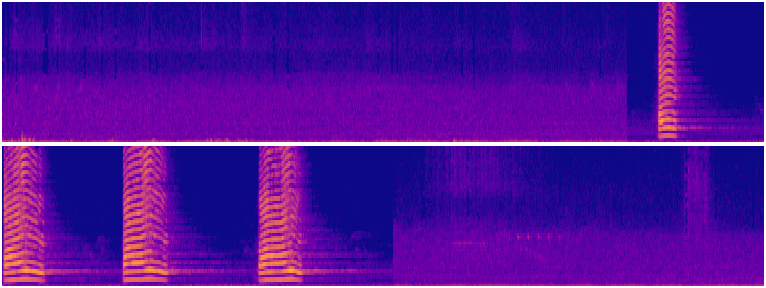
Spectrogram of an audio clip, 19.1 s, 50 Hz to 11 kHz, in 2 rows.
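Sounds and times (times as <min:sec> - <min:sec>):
peacock wailing calls: 0:08.2 - 0:08.9, 0:09.5 - 0:14.1.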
